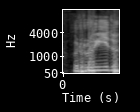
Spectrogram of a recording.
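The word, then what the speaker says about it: ruido: Ruído quer dizer barulho, né? Ruído, pronuncia diferente.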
